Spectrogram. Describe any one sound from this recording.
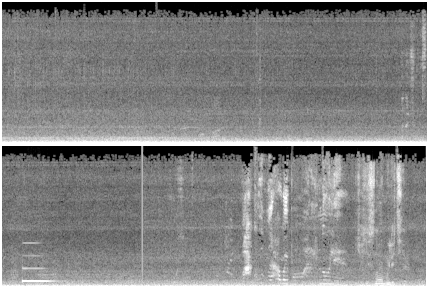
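Jet engines roar steadily from inside an airplane cabin.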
